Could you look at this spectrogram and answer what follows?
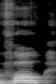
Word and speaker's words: vos: So we have vos sœurs, your sisters. Now remember, the S's don't get pronounced on vos and nos unless they're followed by a vowel.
